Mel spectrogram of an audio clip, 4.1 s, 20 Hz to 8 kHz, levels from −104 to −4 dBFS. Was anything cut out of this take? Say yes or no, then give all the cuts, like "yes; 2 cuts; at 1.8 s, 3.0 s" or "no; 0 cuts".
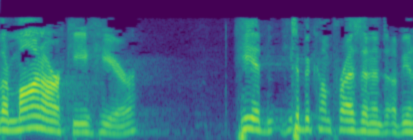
yes; 1 cut; at 2.9 s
